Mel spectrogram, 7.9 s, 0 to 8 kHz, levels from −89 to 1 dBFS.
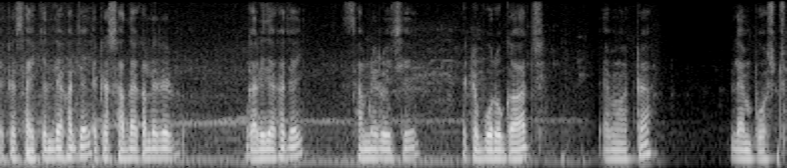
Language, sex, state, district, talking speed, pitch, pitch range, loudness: Bengali, male, West Bengal, Malda, 160 wpm, 115 Hz, 105-120 Hz, -18 LUFS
